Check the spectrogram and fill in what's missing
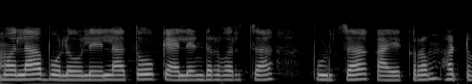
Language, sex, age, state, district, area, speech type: Marathi, female, 18-30, Maharashtra, Amravati, urban, read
